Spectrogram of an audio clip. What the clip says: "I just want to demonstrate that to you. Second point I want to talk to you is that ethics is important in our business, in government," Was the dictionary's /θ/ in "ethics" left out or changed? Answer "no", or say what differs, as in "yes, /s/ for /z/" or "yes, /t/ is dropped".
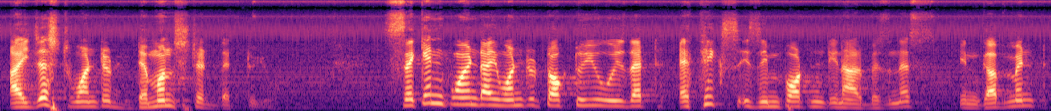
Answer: yes, /t/ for /θ/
